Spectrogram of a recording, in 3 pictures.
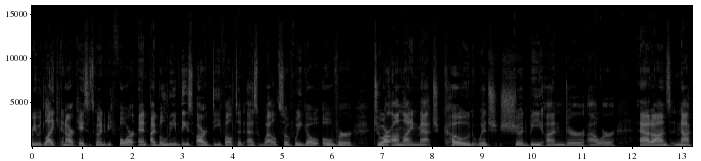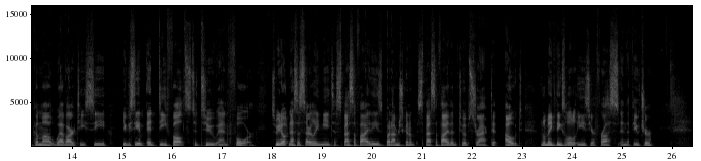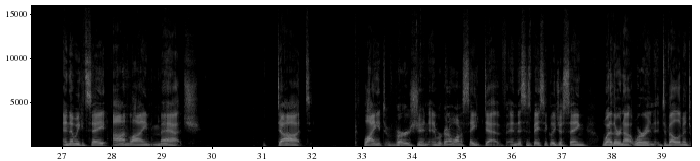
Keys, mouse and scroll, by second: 0.1-0.9 typing, 3.4 click, 3.7 right click, 5.3 scroll, 7.4 click, 8.2 scroll, 8.6 scroll down 7, 9.5 click, 10.4 scroll down 2, 11.2 click, 11.8 click, 12.3 click, 13.7 click, 13.8 click, 16.1 click, 17.9 click, 19.4 click, 20.2 click, 20.2 click, 21.5 Down, 27.5-30.2 typing, 30.6 Tab, 32.0-36.4 typing.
